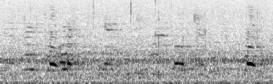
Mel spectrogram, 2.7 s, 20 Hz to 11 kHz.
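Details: Honking whooper swans on 24 December 2020, in winter: three brief, clear nasal calls at about 0.5, 1.8 and 2.5 seconds, separated by quiet gaps with steady low noise.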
